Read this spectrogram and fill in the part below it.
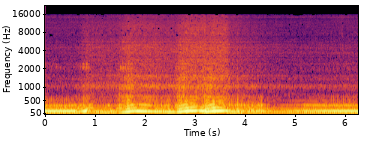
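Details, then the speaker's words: VW Scirocco after replacing the faulty coil pack, revving to check for splutter (later second-gear full throttle to about 5,000 rpm): picks up cleanly on quick blips and drops back to a steady idle with no stumble; healthy. "I just need to give it a little bit of beans just to see if it's gonna splutter or not. Okay, pop it down a gear, second gear. Absolutely full throttle, but I did rev it to about 5,000 RPM then."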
